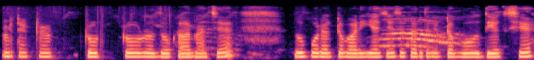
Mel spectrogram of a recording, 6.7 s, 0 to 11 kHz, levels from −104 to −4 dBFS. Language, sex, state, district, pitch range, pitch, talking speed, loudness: Bengali, female, West Bengal, Malda, 200-215 Hz, 205 Hz, 135 wpm, -19 LUFS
